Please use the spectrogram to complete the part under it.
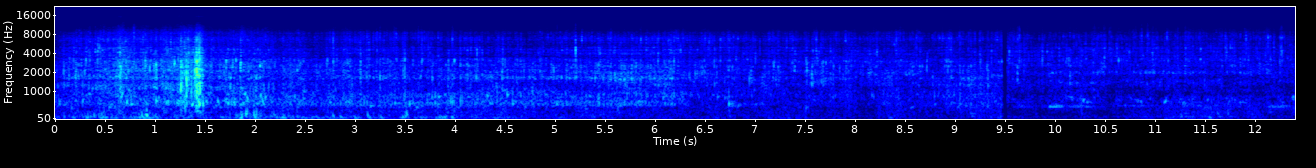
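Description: Hands rub and splash leafy greens in water.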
